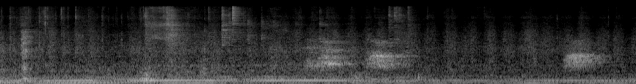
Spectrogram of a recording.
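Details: Rottweiler at the Gervi kennel in Vietnam greeting its owner home after three days away: a few short, high whimpers, spaced apart, under a steady low hum, with people talking and handling noises.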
